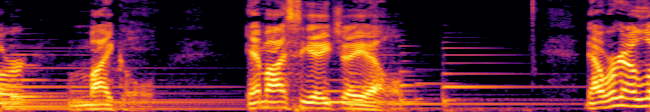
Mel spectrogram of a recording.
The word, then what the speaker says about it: Michal: Now, I debated over what to call her, because you can call her Michal, but if you want to go Hebrew, you can call her Michal or Michal.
